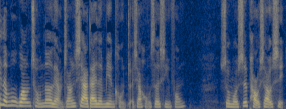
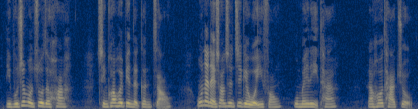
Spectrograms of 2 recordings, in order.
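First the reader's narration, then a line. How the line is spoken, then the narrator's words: Sighing. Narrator (Chinese): 他叹了一口气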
